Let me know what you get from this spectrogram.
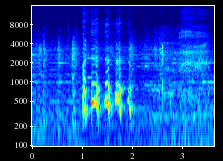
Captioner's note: chill funky music; laughing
